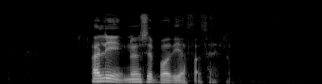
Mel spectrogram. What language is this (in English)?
Galician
